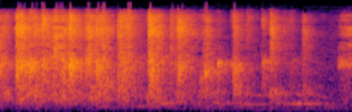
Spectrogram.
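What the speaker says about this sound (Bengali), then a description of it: "ওদের জন্য জোরে হাততালি হয়ে যাক" Schoolchildren at a primary school celebration clap for classmates, a dense, steady patter of many small hands filling the room for a few seconds, with faint voices underneath.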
